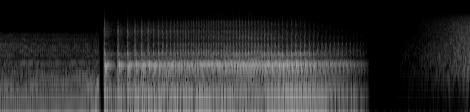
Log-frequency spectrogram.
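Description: A heavy wooden door creaks open with a low groan.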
